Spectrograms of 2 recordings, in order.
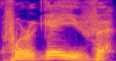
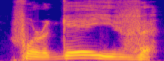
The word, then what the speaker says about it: forgave: En el pasado es forgave. Es un verbo irregular. La A de esta forma se pronuncia como EI. Forgave. Forgave.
